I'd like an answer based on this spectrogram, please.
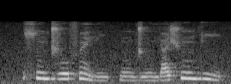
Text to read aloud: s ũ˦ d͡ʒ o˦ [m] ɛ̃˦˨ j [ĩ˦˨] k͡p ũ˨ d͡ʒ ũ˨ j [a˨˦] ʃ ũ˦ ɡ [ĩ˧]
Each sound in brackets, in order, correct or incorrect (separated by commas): incorrect, incorrect, correct, incorrect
